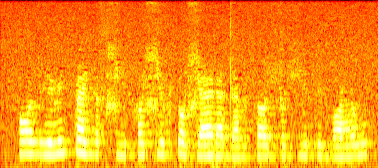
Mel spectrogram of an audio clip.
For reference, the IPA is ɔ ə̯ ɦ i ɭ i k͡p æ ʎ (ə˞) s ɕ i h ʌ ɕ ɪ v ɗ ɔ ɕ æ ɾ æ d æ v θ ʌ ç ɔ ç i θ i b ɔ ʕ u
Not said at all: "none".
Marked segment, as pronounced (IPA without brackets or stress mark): ʌ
